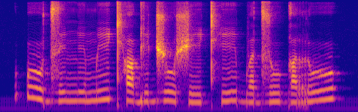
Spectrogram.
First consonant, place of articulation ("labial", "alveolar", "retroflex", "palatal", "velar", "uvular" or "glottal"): glottal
